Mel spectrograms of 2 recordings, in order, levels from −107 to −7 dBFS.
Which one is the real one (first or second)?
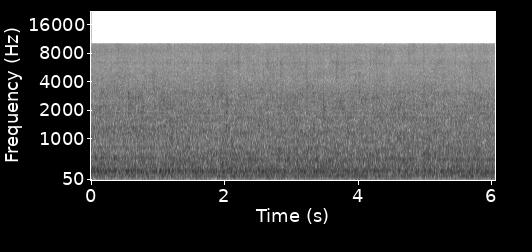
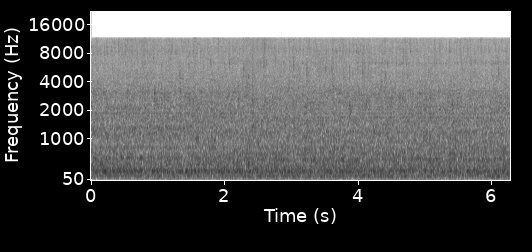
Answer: second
